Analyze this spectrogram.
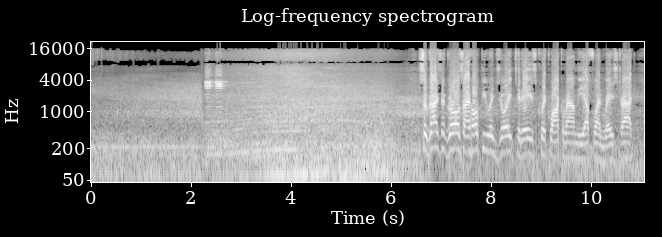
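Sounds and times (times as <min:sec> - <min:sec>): city road traffic: 0:00.0 - 0:11.0
vehicle passing: 0:00.7 - 0:11.0.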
